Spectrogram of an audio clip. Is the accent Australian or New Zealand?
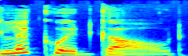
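New Zealand. It is said in a New Zealand accent. "as opposed to the Kiwi accent"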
